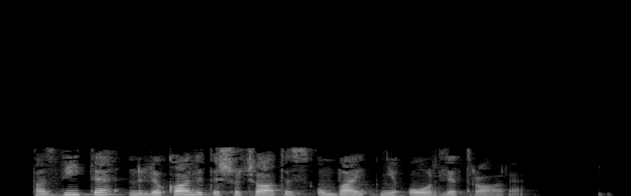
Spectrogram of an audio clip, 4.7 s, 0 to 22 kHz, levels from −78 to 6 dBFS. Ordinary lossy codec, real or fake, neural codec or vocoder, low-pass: MP3, 24 kbps; real; none; 5.4 kHz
